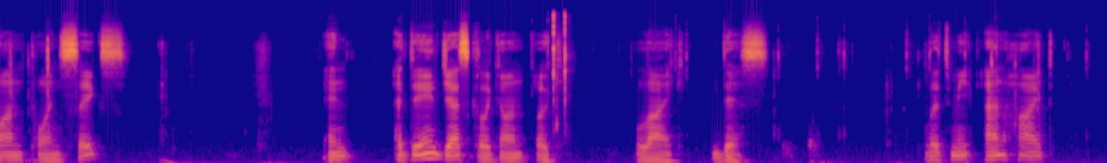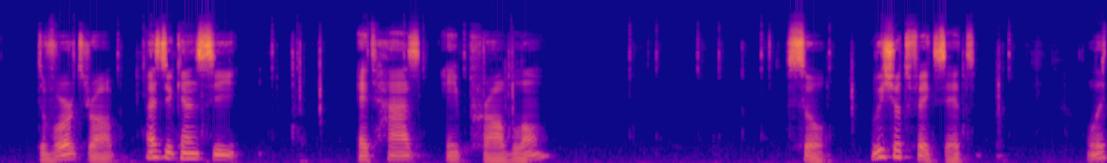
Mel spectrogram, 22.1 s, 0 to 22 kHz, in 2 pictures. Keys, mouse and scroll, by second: 0.0-2.2 typing, 5.7 click, 6.6-7.1 scroll down 4, 7.1 middle click, 7.8 scroll down 2, 8.4 middle click, 8.8 scroll, 9.3 middle click, 10.0 middle click, 10.2 d, 10.6 middle click, 11.9 middle click, 11.9 scroll up 1, 12.5 middle click, 12.5 scroll down 1, 12.7 scroll up 4, 12.8 scroll down 5, 13.1-13.4 scroll up 5, 14.0 scroll down 2, 14.1 scroll up 1, 15.4 scroll up 1, 15.7-16.4 scroll, 16.1 middle click, 17.6-17.9 scroll, 17.9 middle click, 18.2 scroll, 18.9-19.6 scroll, 20.2-21.0 scroll, 21.4 scroll, 22.0 scroll.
